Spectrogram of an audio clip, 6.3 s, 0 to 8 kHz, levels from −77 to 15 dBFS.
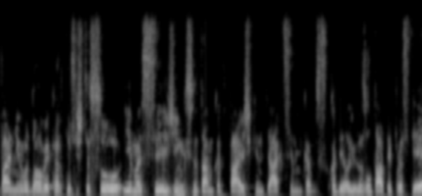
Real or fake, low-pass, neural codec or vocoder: real; 7.2 kHz; none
